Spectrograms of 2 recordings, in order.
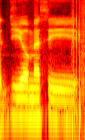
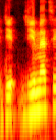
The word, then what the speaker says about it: geomancy: I think the metagame is really dominated by Geomancy. That's how you say Geomancy. Yeah, How you pronounce it?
